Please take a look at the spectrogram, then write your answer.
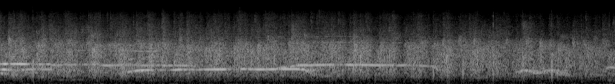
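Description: Steady, moderately loud applause from a studio audience greets a guest arriving on a talk show set, with faint voices and cheers mixed into the clapping throughout.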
